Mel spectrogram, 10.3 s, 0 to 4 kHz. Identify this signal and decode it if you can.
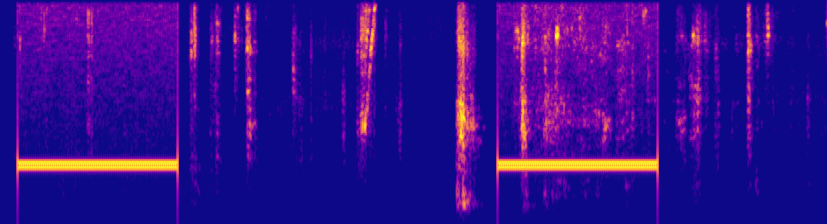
Ringback tone (North America), 440 + 480 Hz.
